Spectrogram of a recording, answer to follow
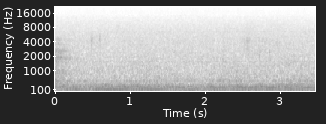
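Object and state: Nothing is struck.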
